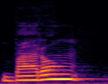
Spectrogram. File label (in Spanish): "barón", Peru Cuzco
